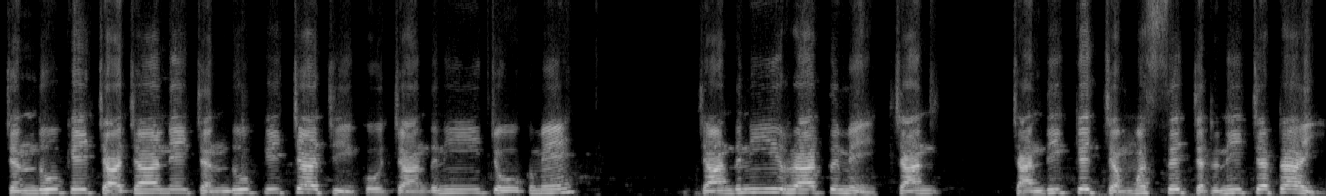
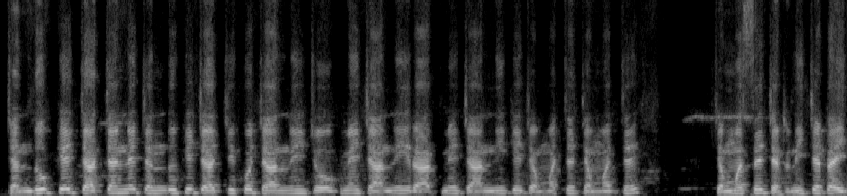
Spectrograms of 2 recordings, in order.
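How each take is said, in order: First: It is said slowly. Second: It is said fast.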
